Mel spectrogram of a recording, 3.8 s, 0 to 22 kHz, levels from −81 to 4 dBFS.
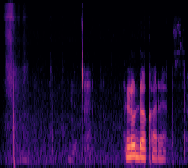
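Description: At about 2.88 s the whole speech clip suddenly gets quieter in a single step, roughly 4 dB down, and it stays there. The voice and the background drop together, which is the giveaway that it isn't the talker easing off. That pattern is most likely a microphone volume stepped down: the call software decided the input was running too hot and cut the device's input level in one go rather than riding it gradually.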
